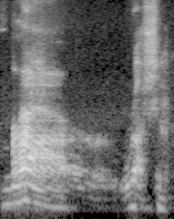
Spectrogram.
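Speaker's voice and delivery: put-on lightly growled bear roar with a Russian accent; a quick mock Russian bear growl. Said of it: "roar in a Russian accent".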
